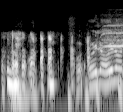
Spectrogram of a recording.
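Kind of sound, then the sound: animal, horse neighing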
